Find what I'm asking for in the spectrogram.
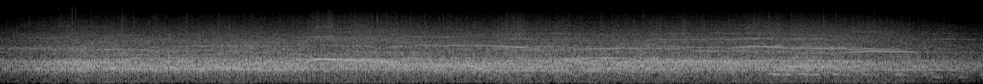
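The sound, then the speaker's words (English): Crowd of some 10,000 people outside a statehouse as a Confederate battle flag is lowered: a loud, sustained roar of cheering and applause that stays dense and even throughout, with no clear breaks. “this was the sound of some 10,000 people outside of the statehouse as the Confederate battle flag was taken down days after the horrific shooting.”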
